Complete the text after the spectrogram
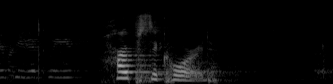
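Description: A young girl speaks out loudly and with animation.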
